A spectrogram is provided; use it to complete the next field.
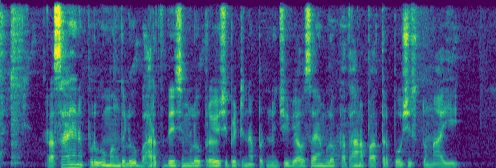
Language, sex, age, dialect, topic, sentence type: Telugu, male, 25-30, Central/Coastal, agriculture, statement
